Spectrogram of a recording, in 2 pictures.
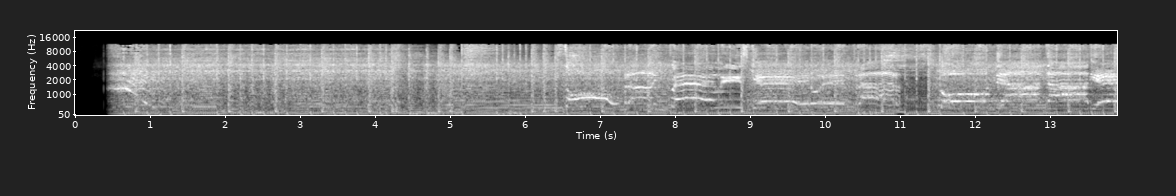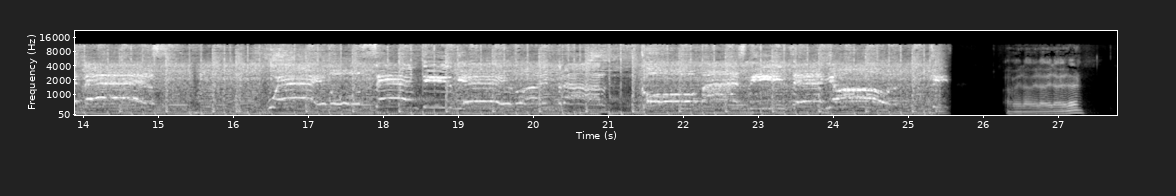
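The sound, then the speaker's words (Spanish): A loud rock song plays steadily with a sung lead vocal over driving drums and full band, then cuts out abruptly near the end before a brief burst resumes. “Mira, tengo para destacar la voz y la batería, hasta lo, que voy escuchando.”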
